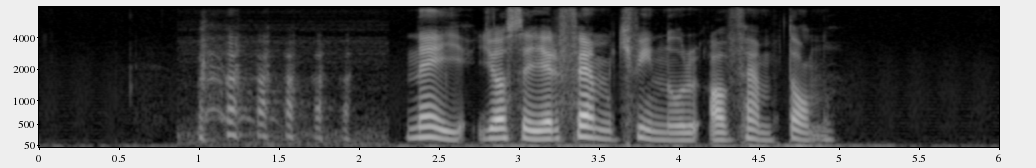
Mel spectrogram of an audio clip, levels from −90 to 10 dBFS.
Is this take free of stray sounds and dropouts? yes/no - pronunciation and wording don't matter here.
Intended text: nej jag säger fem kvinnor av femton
no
